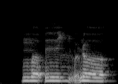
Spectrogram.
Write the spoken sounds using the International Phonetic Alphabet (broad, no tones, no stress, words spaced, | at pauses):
moʔɨːʎṵ ɳo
